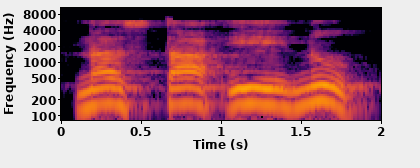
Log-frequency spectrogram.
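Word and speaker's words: نستعين: Because the ayat is going to be ended here, so you will not pronounce the pesh of noon. You will simply pronounce it Iyyaka na'budu wa iyyaka nasta'in.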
